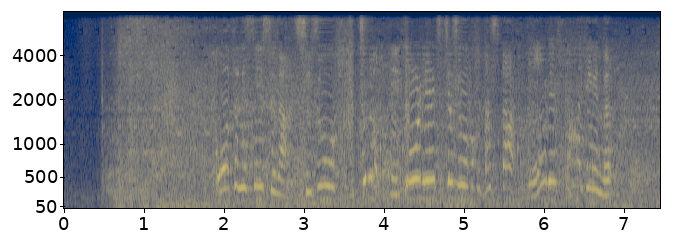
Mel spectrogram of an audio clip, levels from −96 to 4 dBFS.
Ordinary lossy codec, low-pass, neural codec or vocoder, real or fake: none; 7.2 kHz; codec, 16 kHz, 1.1 kbps, Voila-Tokenizer; fake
